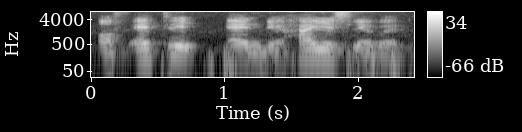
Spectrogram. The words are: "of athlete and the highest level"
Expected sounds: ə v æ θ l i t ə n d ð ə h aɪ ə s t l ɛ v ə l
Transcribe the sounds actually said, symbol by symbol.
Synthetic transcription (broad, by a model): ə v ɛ t l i ə n d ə h aɪ ə s t l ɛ v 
